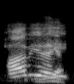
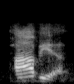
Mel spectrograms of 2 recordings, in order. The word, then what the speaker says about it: Pavia: you know you got to take him serious Pavia he's gonna battle man he's got what it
